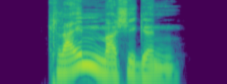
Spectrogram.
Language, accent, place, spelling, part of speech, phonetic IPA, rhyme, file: German, Germany, Berlin, kleinmaschigen, adjective, [ˈklaɪ̯nˌmaʃɪɡn̩], -aɪ̯nmaʃɪɡn̩, De-kleinmaschigen.ogg
- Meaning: inflection of kleinmaschig: 1. strong genitive masculine/neuter singular 2. weak/mixed genitive/dative all-gender singular 3. strong/weak/mixed accusative masculine singular 4. strong dative plural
